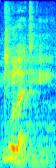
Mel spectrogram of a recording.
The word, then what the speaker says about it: Oubliette: It is Delvin Bulliet, which is spelled Oubliette. Bullet. So you don't say the O and the U.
